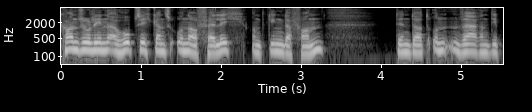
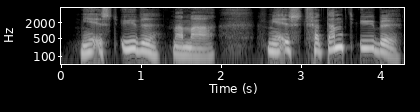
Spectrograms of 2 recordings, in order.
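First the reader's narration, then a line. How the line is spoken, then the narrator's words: Whimpering. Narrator (German): wimmerte Christian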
